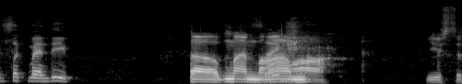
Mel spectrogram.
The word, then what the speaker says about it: Sukmandeep: His name is Suckman Deep. Like, that is a real fucking name. It's spelled SUKMANDEEP. So Suckman Deep.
